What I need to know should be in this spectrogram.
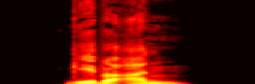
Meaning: first/third-person singular subjunctive II of angeben
- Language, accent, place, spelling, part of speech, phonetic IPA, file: German, Germany, Berlin, gäbe an, verb, [ˌɡɛːbə ˈan], De-gäbe an.ogg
